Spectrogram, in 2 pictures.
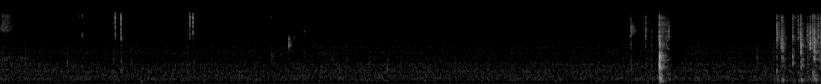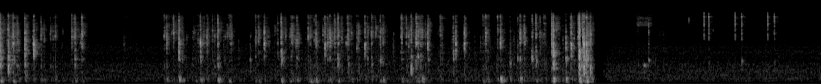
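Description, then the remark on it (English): Rapid typing on a computer keyboard, crisp: a few scattered key clicks, then a dense, fast burst of keystrokes for several seconds before it trails off into isolated taps. The typing speed is about 131 words per minute raw, 116 with accuracy. “I think my raw typing speed is 131 words per minute, but with the accuracy it goes down to 116.”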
